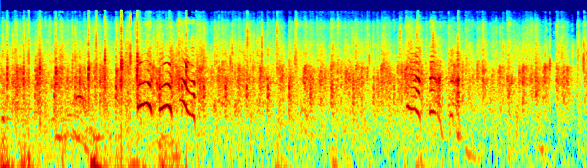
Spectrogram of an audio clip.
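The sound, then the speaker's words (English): A crowd applauds steadily for several seconds, dense clapping with whoops and cheering voices rising briefly above it before the noise gradually thins. “Just think about what you clapped for.”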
